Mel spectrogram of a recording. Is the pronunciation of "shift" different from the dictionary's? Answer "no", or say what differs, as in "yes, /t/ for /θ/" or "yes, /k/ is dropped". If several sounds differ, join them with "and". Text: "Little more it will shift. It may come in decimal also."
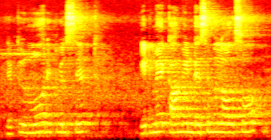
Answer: yes, /s/ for /ʃ/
